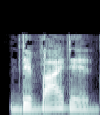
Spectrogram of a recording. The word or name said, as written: divided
